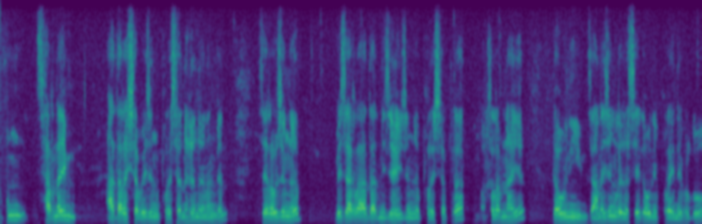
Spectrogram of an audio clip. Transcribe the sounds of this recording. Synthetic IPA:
pʰuŋ | saɾnajm | adaɾɯksabajzɯŋɯpʰɯɾajsanɯɦɯnɯnaŋɡɯn | zeɾawzɯŋɯp̚ | bezaɡɾaːdaɾnizɯhɯjzɯŋɯpʰɯɾasapʰɾama̰kʰalam̚nahajɯ | ɡawnizanajzɯŋlaɡaseɡawnipʰɯɾajnajbɯɾɡɔ

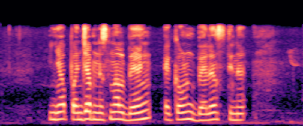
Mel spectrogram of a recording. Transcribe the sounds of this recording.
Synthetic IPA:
ijãpɐɲd͡ʒaːbnesnɐlbɛŋkekawuɳʈ̚bɛlenst̪inɐ

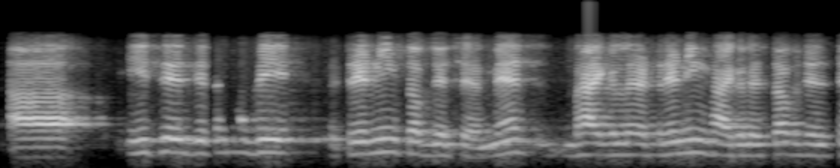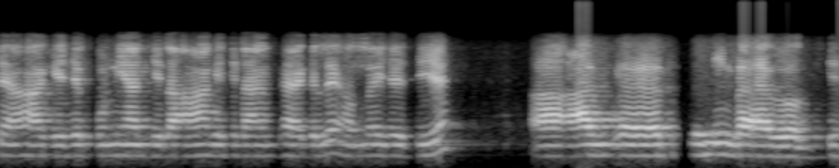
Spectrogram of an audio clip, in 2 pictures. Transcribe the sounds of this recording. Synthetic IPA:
aised͡ʒet̪naəbʱiʈɾeniŋɡsəb̚d͡ʒet͡ʃʰɛmɛt͡ʃbʱakleʈɾenĩŋɡbʱɛɡlesəbd͡ʒet͡ʃʰɛəɦãked͡ʒepunijat͡ʃilaəɦãket͡ʃilamebʱɛkleɦəmːed͡ʒet͡ʃiɦɛ | ad͡ʒʈɾeniŋɡlaɛbolt͡ʃʰi

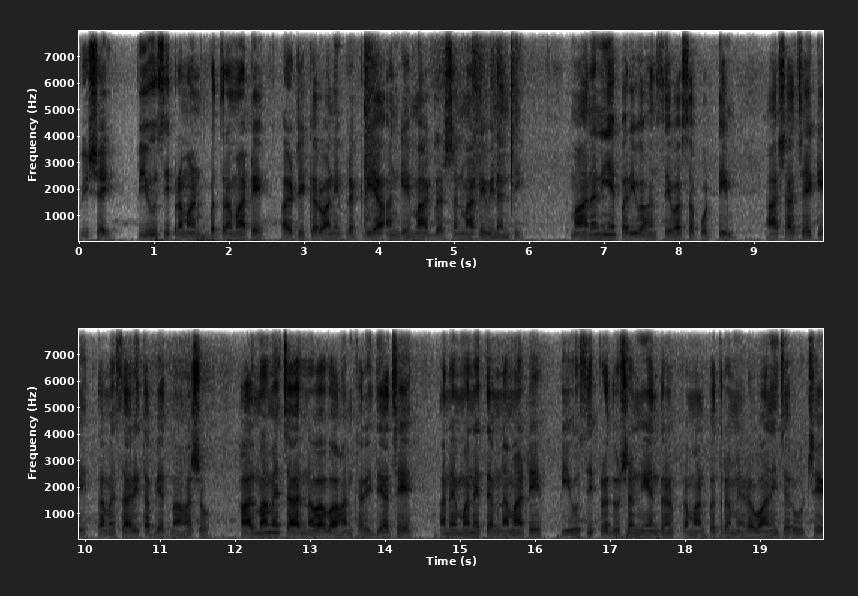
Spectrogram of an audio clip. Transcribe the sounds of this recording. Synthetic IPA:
ʋiʃəj | piusipɾəmaɳpət̪ɾəmaʈeəɾd͡ʒikəɾʋanipɾəkɾijaʔəŋɡemaɡ̚d̪əɾʃənmaʈeʋinə̃nt̪imanənijəpəɾiʋəɦənseʋasəpoʈːim | aʃat͡ʃʰeket̪əmẽsaɾit̪əbjət̪mãɦəʃohalmãmɛ̃t͡ʃaɾnəʋaʋaɦənkʰəɾid̪jat͡ʃʰe | ənemənet̪emnamaʈe | piusipɾəd̪uʃənːijənt̪ɾəɳpɾəmaɳpət̪ɾəmeɭəʋːanid͡ʒəɾuɾt͡ʃʰe

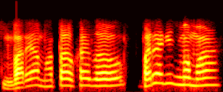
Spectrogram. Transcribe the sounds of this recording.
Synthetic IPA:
baɾɛjamɦat̪awkʰajd̪ɔbaɾɛjaɡic̚ˀmama

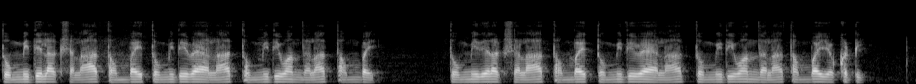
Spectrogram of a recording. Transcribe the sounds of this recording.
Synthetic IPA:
t̪omːid̪ilɐkʂɐlɐt̪ombɐjt̪omːid̪iʋɛːlɐt̪omːid̪iʋɔnd̪ɐlɐt̪ombɐj | t̪omːid̪ilɐkʂɐlɐt̪ombɐjt̪omːid̪iʋɛːlɐt̪omːid̪iʋɔnd̪ɐlɐt̪ombɐjɔkɐʈi

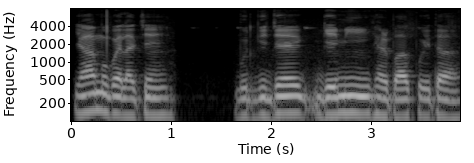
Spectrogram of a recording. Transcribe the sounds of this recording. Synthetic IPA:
jamobajlat͡ɕẽ | buɾɡid͡ʑẽɡemĩkʰeɭpak̚pojt̪a

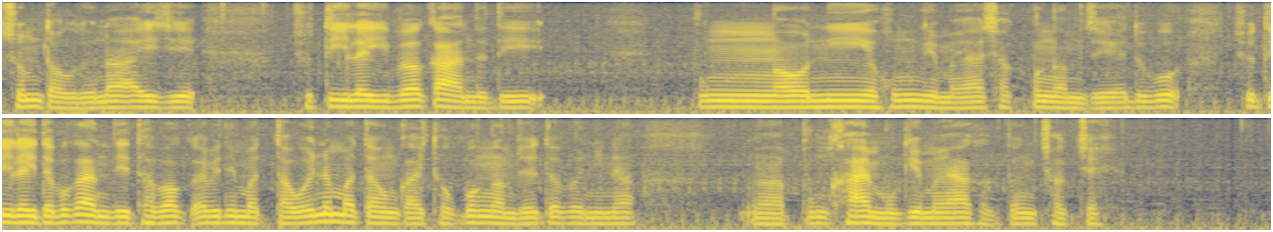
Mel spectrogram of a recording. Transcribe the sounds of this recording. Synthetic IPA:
sumtawdunɐːjze | sʰutilɐjbɐkandɐdi | puŋawniɐhuŋɡimɐjasʰɐk̚pɐŋɐmd͡ʒɐjɐdubu | sutilɐjdɐbɐkandɐditʰɐbakɐjbɐdimɐtʰːawojnɐmɐtawŋkajtʰok̚pɐŋɐmzɐjtɐbɐninɐ | puŋkʰajmuɡimɐjakʰɐk̚tɐŋsʰɐk̚zaj

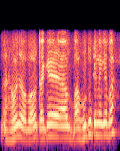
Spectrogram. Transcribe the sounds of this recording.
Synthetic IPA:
ɦojzababaɦutakɛbaɦutʊkɛnɛkɛba

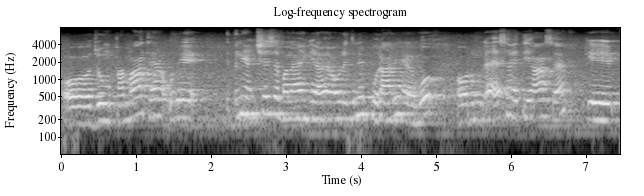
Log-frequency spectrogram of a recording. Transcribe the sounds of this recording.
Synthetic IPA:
ɔːɾd͡ʒoːmʊkaːmaːt̪ɦɛʊ̰ɦẽ | ɪt̪neətːʃʰesebənajaɡɐjaɦɛɔːɾɪt̪nepʊɾaːɾeɦɛʋoɔːɾʊnkaɛːsaɪt̪ɪɦaːsɦɛki

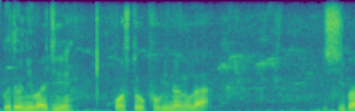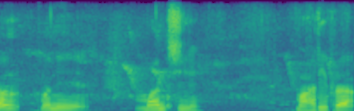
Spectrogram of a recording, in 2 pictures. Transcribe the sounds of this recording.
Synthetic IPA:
ɡɯd̪ɯniβajdikʰɔstupʰuɡinaŋla | sibaŋmani | mansi | maɦaɾipʰɾa

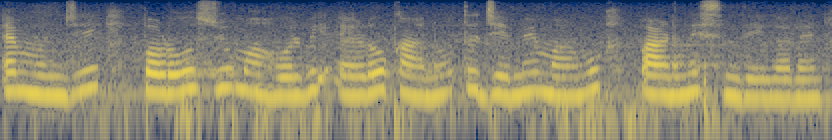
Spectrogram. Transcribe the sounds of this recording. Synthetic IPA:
ɛ̃ːmʊ̃ɦɪ̃ɲd͡ʑe | pɐɽoːsd͡ʑoːmaːɦɔːlbɪʔɐɦɪɽokaːnot̪ɐd͡ʑɐːmẽmaːɳ̤ũpaːɽ̃mẽsɪ̃nd̪ʱeɡaːɾaːɦɪn̆

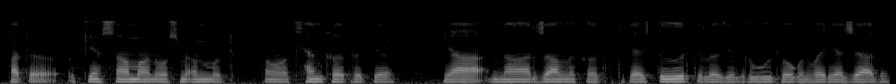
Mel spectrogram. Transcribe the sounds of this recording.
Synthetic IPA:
pɐt̪kẽsaːmaːnoːsmẽɐnmut̪ | kʰenkʰəːt̪ɾət̪i | janaːɾzaːlnɨkʰəːt̪ɾɨt̪ikaːzt̪ɨːɾt̪iləd͡ʒilɾuːd̪loːɡunʋɐɾjaːzjaːd̪

